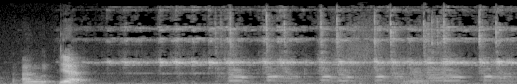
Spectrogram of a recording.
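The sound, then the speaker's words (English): A goofy comedy Christmas novelty song about a donkey starts with a brief braying cry, then a bright, steady jingle of sleigh bells over a bouncy, clip-clopping beat, loud. “It's one of those hilarious songs that those just classic comedy Christmas songs.”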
